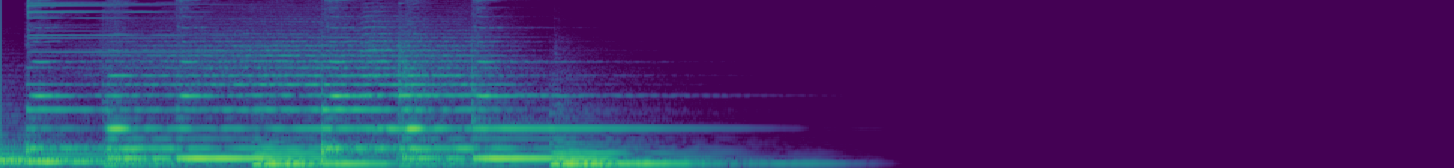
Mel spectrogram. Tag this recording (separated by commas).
Music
